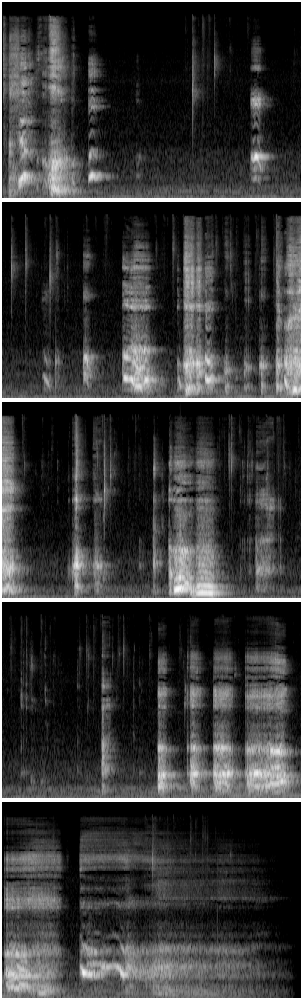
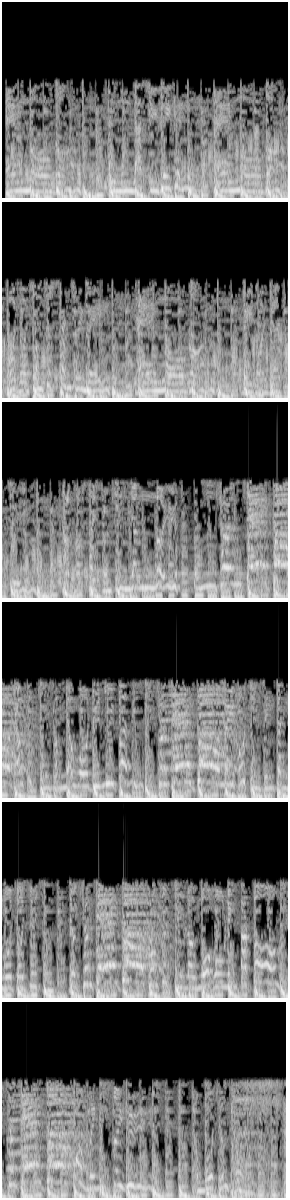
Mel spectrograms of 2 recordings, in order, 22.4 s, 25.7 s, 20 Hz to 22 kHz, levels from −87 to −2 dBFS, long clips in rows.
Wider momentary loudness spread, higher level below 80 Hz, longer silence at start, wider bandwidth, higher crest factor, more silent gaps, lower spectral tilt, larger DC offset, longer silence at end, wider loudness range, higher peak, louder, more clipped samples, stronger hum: first, 24 LU vs 4 LU; second, -54 dBFS vs -20 dBFS; about the same, 0 s vs 0.05 s; first, 17 kHz vs 4.5 kHz; first, 22 dB vs 14 dB; neither; about the same, -5 dB/octave vs -4.5 dB/octave; first, 0.2% vs under 0.1%; first, 1.25 s vs 0 s; first, 10 LU vs 2 LU; about the same, 0 dBFS vs 0 dBFS; second, -19 LUFS vs -14 LUFS; neither; neither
